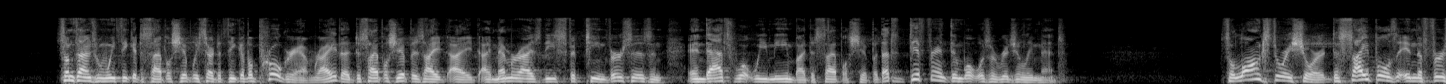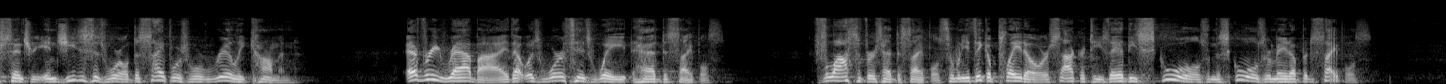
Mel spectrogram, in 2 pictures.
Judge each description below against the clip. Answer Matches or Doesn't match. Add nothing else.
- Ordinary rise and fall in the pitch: Matches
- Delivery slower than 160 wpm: Doesn't match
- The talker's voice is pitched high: Doesn't match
